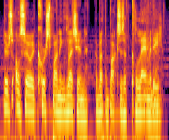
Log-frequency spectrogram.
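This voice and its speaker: A man voicing a helpful, earnest ghost boy from a video game, explaining things in a deliberate, halting way. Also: mid-range voice, lightly acted. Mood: earnest, explanatory. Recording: game music playing behind the voice.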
